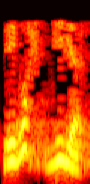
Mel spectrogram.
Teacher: لنحيي هذه الكلمة، فهذه الياء تسمى بالياء المتحركة، فهذه الياء تسمى ياء غير مادية، وهي الياء المتحركة تخرج من وسط اللسان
